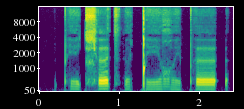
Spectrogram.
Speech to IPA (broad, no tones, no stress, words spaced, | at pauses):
pʰe̤t͡ɕʰət͡sʼə̤ ǃe̤ʁʷe̤ pʰəʔ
